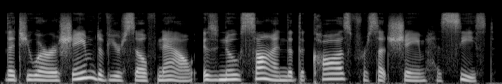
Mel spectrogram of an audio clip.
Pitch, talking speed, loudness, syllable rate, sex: 205 Hz, 215 wpm, -19 LUFS, 5.2 syllables/s, female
